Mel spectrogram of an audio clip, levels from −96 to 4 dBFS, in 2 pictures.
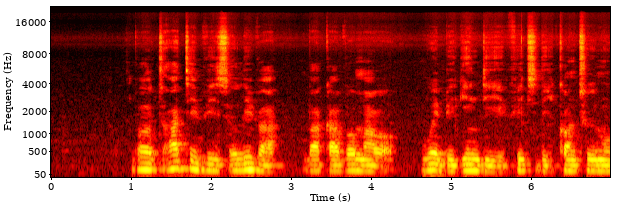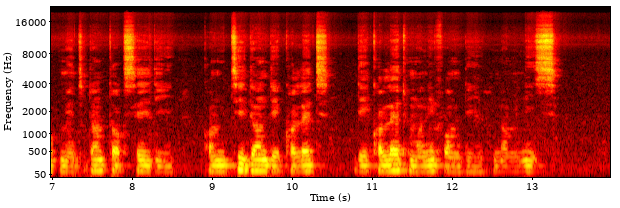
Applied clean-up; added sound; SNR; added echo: none; none; none; none.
